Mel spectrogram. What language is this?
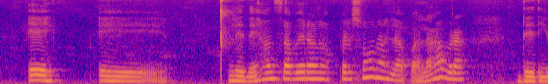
Spanish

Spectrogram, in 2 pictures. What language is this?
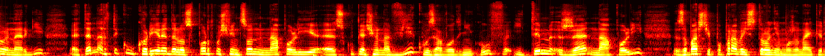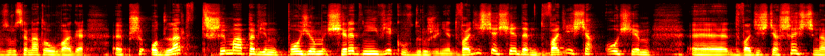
Polish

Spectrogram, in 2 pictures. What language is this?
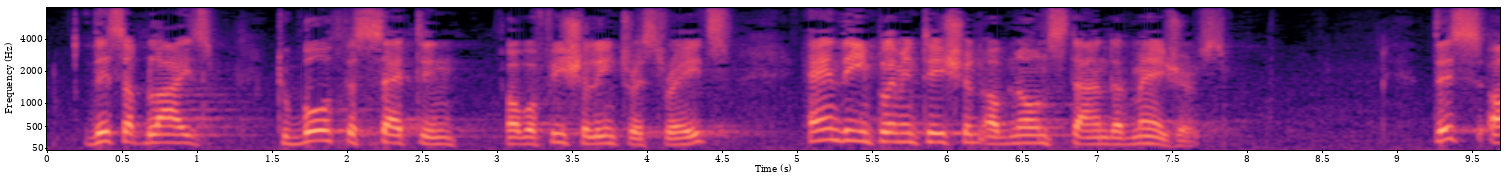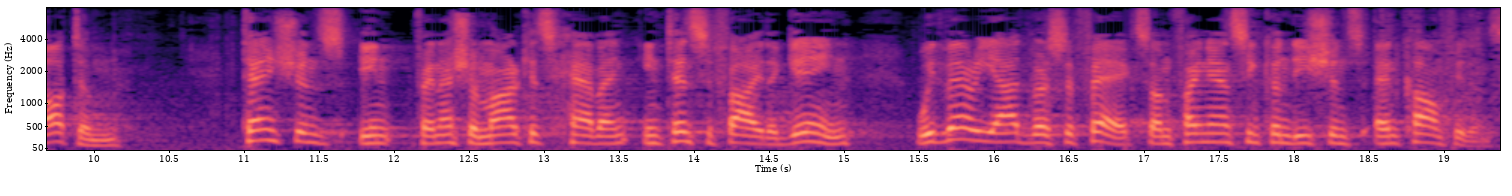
English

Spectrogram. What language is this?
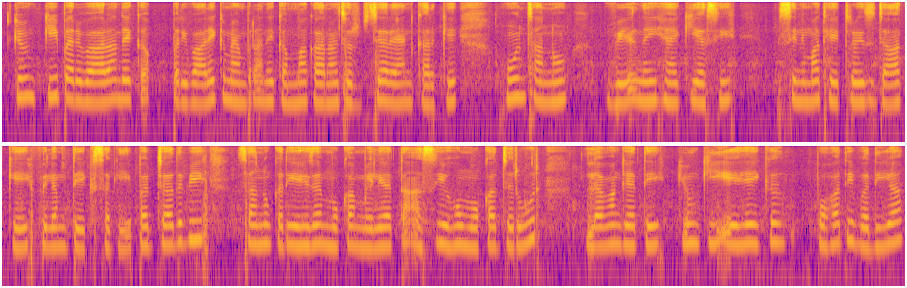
Punjabi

